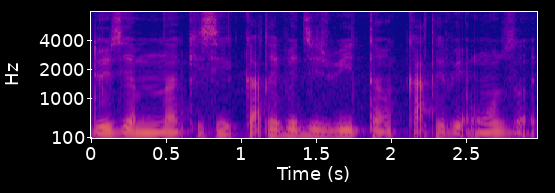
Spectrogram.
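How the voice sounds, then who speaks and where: A man speaks with a Haitian accent at a fairly low pitch. His intonation stays fairly even. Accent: Haitian Creole speaker. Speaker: bingo number caller. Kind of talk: bingo number calling.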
